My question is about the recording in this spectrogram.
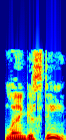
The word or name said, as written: langoustine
